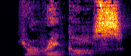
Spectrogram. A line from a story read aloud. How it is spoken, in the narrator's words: softly whispered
